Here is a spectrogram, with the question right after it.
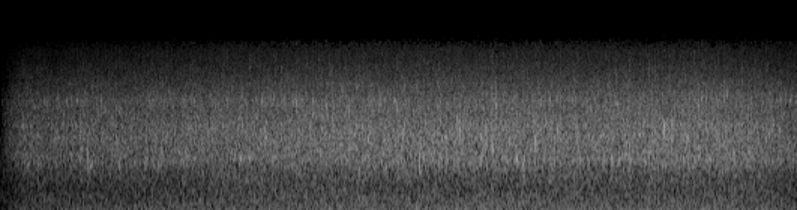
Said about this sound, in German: Herzlich willkommen an der Kortane. Hören Sie es? Das Rauschen? Das bin ich, die Kortane. Viele, viele tausende Wassertropfen ziehen zusammen von der Quelle bei Großpankow bis zur Mündung in die Elbe bei Wittenberge.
